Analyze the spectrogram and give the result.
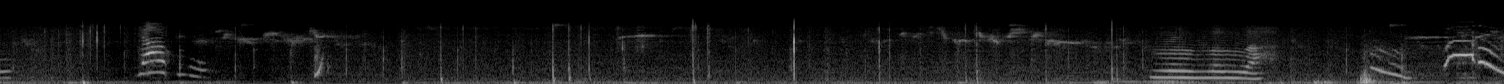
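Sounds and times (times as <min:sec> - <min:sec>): small birds chirping: 0:00.0 - 0:15.0
sharp clicks and taps: 0:00.7 - 0:11.7.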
